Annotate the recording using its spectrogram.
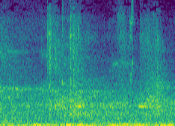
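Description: Busy sports-hall ambience: overlapping voices from the crowd and players, with dull thuds and a cluster of sharp knocks about a second in.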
